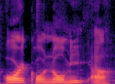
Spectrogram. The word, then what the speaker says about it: oikonomia: It's pronounced oikonomia from G3623, and it means administration, such as an administration of a household or estate.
